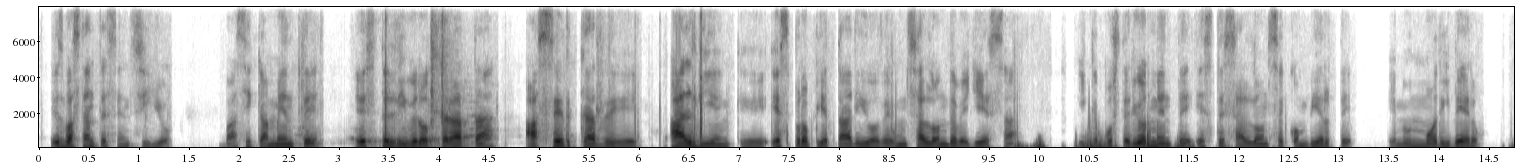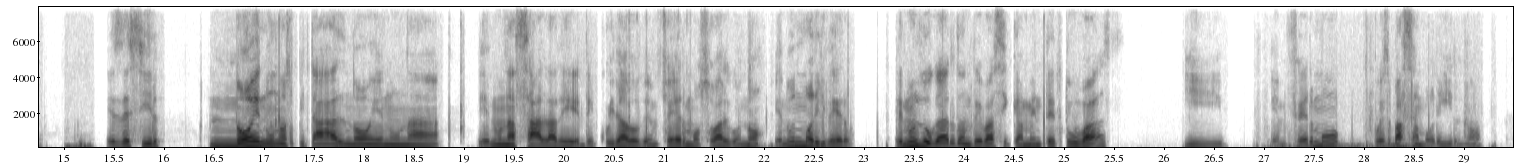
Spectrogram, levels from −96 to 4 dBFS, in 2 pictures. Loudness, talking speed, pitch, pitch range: -20 LUFS, 130 wpm, 145 Hz, 125-165 Hz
